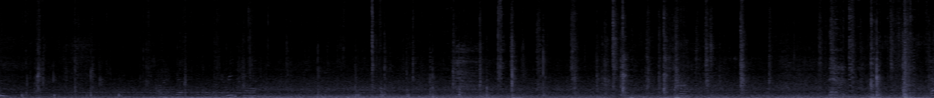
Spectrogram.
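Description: Footsteps of several people walking on pavement, a scatter of short clicks and taps, over a steady low rumble, with faint voices now and then.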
